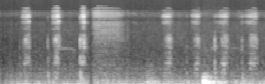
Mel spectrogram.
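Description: A plastic Apple Pencil tip taps and scratches across the glass touchscreen of a large iPad Pro in writing-like line strokes. Soft, quiet clicks with bright ticks sit over a low, muffled rumble, and a slightly louder tap lands near the three-second mark.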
